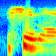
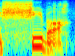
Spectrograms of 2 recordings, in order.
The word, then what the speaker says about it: Shima: Shima, yeah. Spell it. Shima. Shima. Okay. I thought you were saying Sheba.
